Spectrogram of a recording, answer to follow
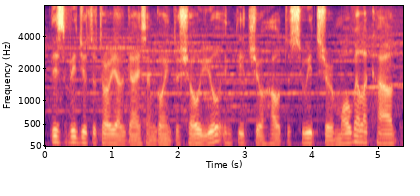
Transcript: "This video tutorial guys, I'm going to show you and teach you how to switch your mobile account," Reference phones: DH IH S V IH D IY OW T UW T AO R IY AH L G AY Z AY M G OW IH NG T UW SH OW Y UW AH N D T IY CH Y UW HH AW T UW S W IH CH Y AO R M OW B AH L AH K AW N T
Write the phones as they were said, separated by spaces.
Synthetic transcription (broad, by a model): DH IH S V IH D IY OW T UW T AO R IY AH L G AY S AY M G OW IH NG T UW SH OW Y UW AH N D T IY CH Y UW HH AW T UW S W IH CH Y AO R M OW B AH L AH K AW N T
